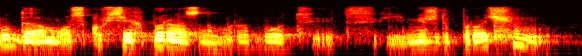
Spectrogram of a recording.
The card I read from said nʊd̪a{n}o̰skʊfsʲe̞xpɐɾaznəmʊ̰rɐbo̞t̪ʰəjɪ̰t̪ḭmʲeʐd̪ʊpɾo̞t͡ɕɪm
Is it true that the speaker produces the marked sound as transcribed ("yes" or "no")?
no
